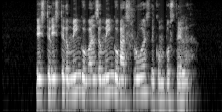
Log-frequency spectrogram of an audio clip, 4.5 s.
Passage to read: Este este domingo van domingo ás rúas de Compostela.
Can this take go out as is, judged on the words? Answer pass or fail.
pass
